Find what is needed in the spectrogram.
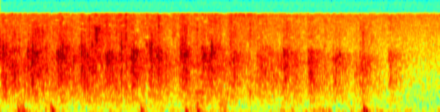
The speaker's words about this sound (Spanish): Y vamos a darle un fuerte aplauso a los pastores.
